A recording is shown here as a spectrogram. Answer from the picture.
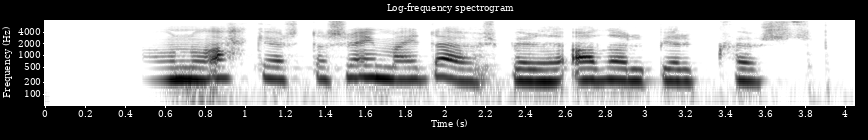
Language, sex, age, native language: Icelandic, female, 13, Icelandic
